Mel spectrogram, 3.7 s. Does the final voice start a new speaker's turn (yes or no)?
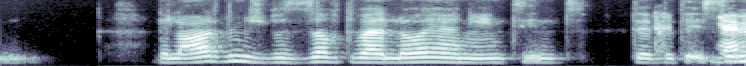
yes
